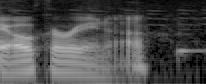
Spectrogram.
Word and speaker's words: ocarina: in another language, and the way that that is pronounced is oka, not Aka. It's pronounced Oka, so I believe it is actually correct to say ocarina.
